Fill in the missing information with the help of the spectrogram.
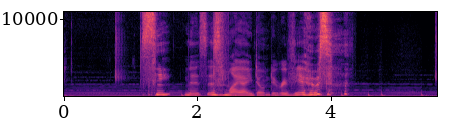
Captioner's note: laughing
